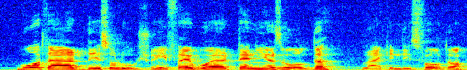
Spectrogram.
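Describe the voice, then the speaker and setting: With music in the background and audible room echo, the speaker talks at a fairly slow pace in an Italian accent, using lively intonation. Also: man. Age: 50s. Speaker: engineering professor. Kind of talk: lecture. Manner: loud; halting.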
